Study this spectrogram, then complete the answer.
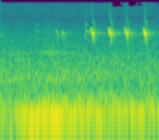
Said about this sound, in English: And that's wild birds right there, perched in the oak tree above the net site. Stop. Start recording these wild birds' flight calls.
